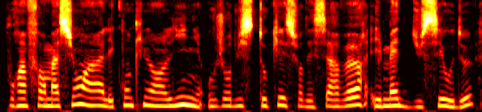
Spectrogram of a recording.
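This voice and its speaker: A woman explaining content marketing on a podcast in a measured way, with many fillers. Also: medium pitch, fairly even intonation, dark tone, dry recording, studio quality.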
